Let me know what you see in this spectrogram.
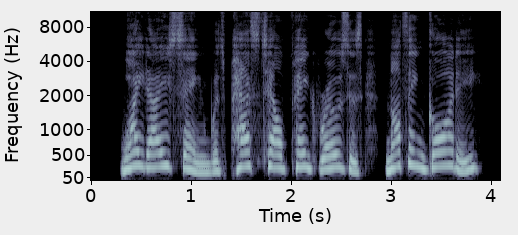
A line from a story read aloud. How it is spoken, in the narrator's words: shouted after them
